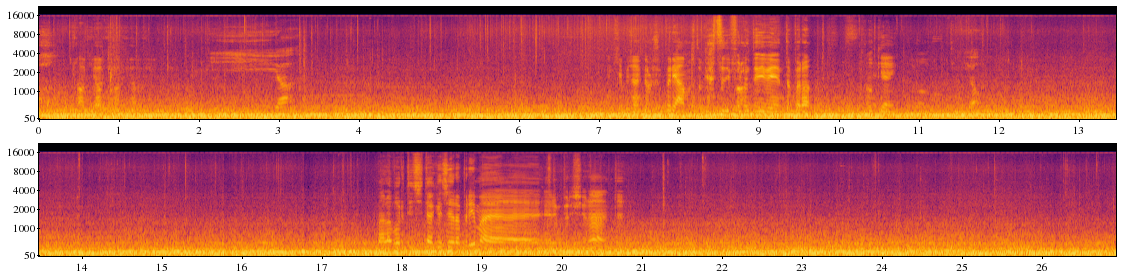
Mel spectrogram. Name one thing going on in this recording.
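A car rumbles steadily along a road.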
